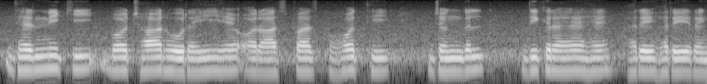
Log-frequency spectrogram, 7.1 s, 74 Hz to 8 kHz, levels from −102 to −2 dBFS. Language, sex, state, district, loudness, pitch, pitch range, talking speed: Hindi, male, Uttar Pradesh, Varanasi, -21 LUFS, 160 Hz, 155-165 Hz, 150 wpm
